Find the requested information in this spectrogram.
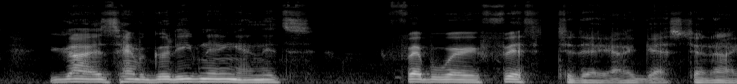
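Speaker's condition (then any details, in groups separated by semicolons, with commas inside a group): ALS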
